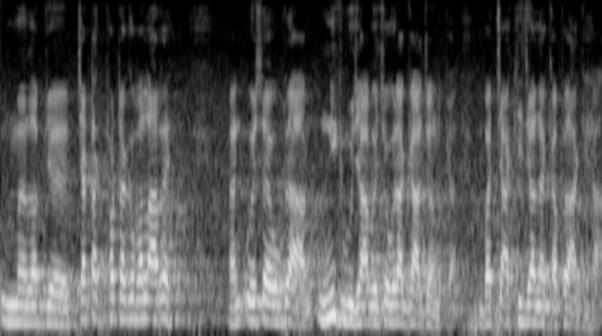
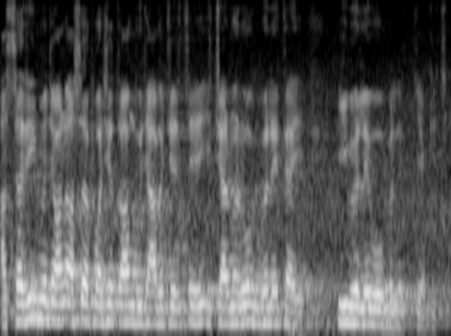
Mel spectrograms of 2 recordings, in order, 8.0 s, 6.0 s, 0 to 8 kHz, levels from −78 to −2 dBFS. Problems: constant background noise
